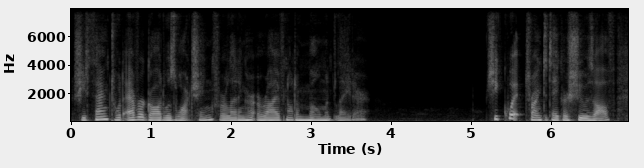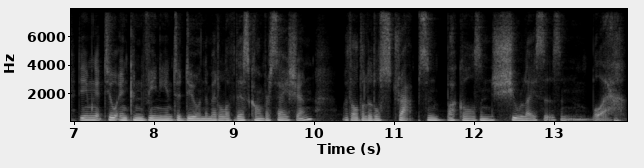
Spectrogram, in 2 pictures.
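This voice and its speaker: A woman's voice: rumbling low, steady tone, normal speed, mellow. A woman narrating a scripted story in the style of an ASMR audiobook.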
